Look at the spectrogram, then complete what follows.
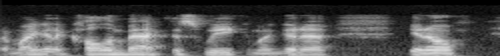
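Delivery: ordinary delivery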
